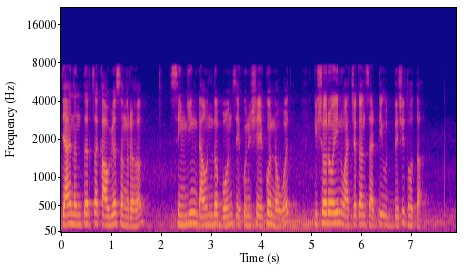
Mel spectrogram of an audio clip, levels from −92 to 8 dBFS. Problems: none marked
